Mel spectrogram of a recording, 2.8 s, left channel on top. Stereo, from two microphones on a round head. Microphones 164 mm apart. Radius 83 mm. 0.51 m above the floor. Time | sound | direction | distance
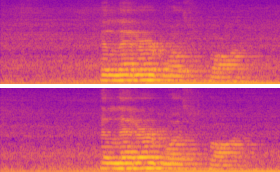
1.0 | a woman speaking | 45° right (ahead or behind) | 4.5 m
